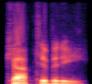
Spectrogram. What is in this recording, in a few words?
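"captivity", American English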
